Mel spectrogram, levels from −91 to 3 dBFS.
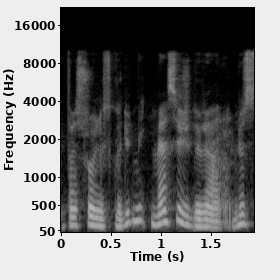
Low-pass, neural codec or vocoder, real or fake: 9.9 kHz; autoencoder, 22.05 kHz, a latent of 192 numbers a frame, VITS, trained on one speaker; fake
